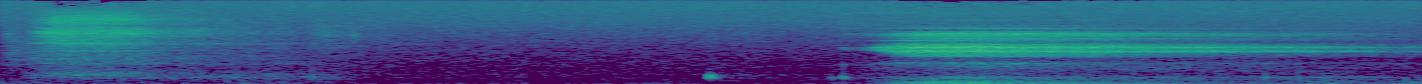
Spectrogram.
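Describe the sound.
Breaths from people doing a guided breathing exercise together at a live event: a breath fading out, then a quiet pause broken by a couple of small clicks, then a long, strong, airy breath that swells and slowly eases off.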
